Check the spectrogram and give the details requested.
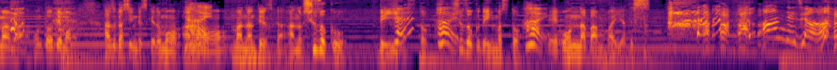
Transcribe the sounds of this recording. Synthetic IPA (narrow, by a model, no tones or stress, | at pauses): maːmahõ̞nt̪o̞d̪e̞mo̞hazɨkaɕĩːnd̪e̞sɨ̥ke̞d̪o̞mo̞a̰nomaːnãnt̪eiɯ̟̃nesɨ̥ka̰ʔa̰no̞ɕɨzo̞kɯ̟ | d̪e̞iːmasɨ̥t̪o̞haiɕɨzo̞kɯ̟d̪e̞iːmasɨ̥t̪o̞haieːʔõ̞nːabãmbaija̰d̪e̞sɨ̥ | and̪ed͡ʑã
